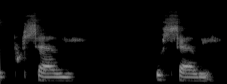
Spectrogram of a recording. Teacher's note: So push, you've got this oo sound and the double L sound, which is push. And it would be heli, but we sort of don't pronounce the H that strongly, just to make it easier.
